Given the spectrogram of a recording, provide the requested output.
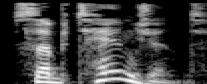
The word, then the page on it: subtangent: British English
